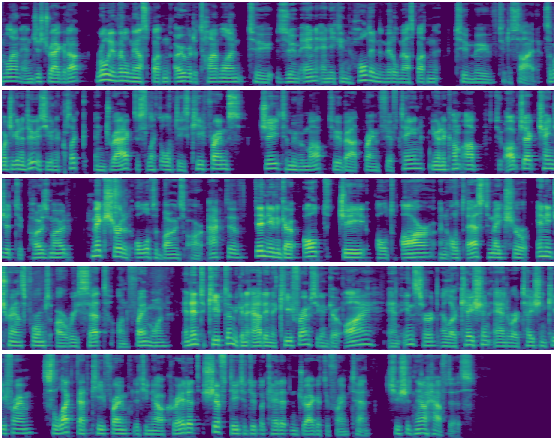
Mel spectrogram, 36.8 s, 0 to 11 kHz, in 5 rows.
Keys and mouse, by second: 0.2 click, 4.2-5.2 middle drag, 5.7 middle click, 6.5-7.2 middle drag, 7.6-9.5 drag, 10.8 g, 13.0 Tab, 13.8-15.0 drag, 15.7 middle click, 16.4 click, 17.3 z, 19.2 alt+g, 19.9 alt+r, 20.7 alt+s, 29.9-31.2 drag, 32.5 shift+d, 35.1 space.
